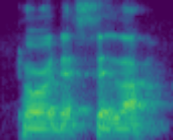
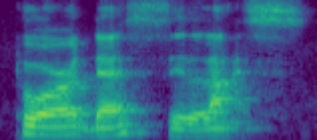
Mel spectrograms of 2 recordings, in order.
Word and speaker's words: Tordesillas: by way of the Treaty of Tordesillas, or Tordesillas. Them say the double L pronounce a Y sound. But we would say Tordesillas. We don't mind I say it that way.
